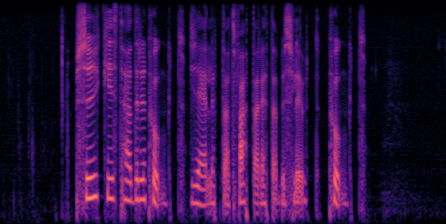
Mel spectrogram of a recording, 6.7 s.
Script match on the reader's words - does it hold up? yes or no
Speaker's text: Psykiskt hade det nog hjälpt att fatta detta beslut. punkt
no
